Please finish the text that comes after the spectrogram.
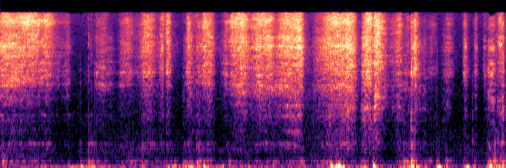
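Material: Wood.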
